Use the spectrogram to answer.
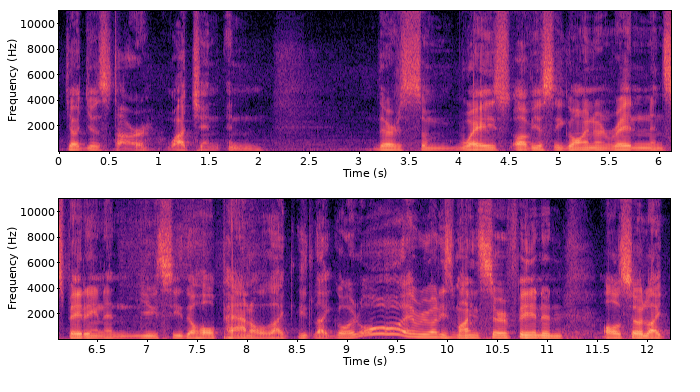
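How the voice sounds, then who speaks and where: A man's voice: mid-range voice, flat delivery, a little slow, creaky. A man offering casual live commentary as a surf contest announcer and local expert.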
